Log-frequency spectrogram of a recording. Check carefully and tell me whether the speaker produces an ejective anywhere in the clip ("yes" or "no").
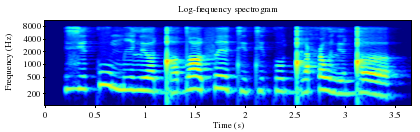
no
